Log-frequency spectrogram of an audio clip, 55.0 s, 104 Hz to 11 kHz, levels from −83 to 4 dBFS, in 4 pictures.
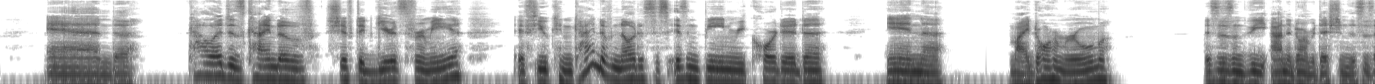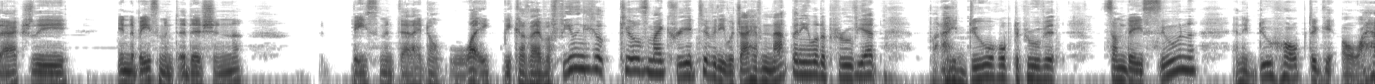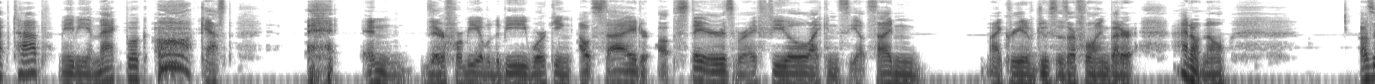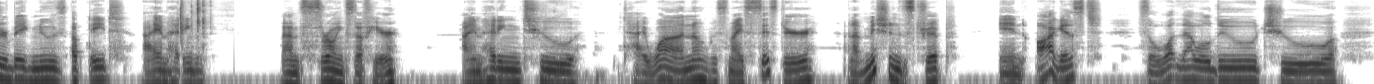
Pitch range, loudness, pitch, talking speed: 100-125 Hz, -19 LUFS, 115 Hz, 155 wpm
